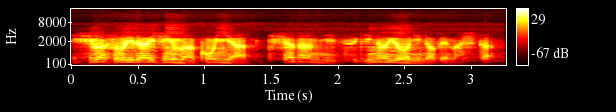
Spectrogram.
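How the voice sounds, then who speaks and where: Man, news announcer, fast scripted reading, muffled shortwave sound. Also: mid-range voice, big pitch swings. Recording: dull shortwave radio sound.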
